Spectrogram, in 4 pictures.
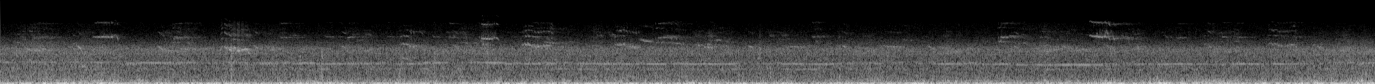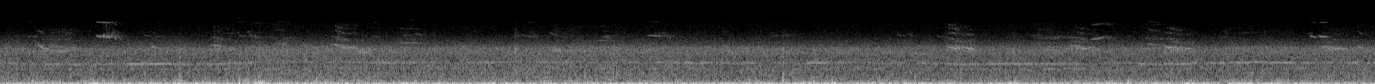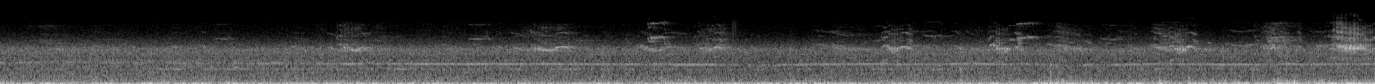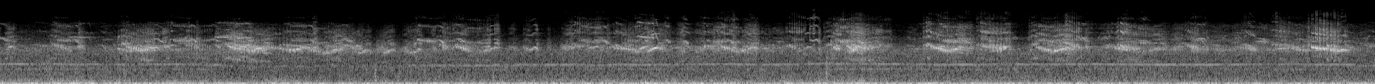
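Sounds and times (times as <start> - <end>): faint steady hum: 0.0 - 55.0
steady low rumble: 0.0 - 55.0
seabirds squawking and chirping: 35.8 - 55.0.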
